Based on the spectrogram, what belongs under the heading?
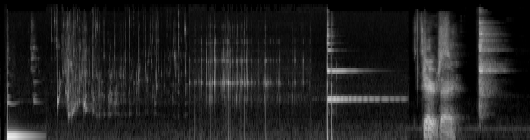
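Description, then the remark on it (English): Drinks trickle and splash into Yellow Rose glasses, then the glasses meet in a single bright clink that rings out in a toast, followed by brief voices. “I will say we're trying these out of our beautiful Yellow Rose glasses.”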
